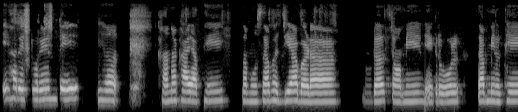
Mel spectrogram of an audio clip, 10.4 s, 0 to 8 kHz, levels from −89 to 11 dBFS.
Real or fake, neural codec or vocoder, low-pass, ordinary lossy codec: real; none; 7.2 kHz; none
